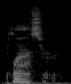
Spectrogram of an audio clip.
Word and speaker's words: placer: also discovered through google in the context of mining is like gasser placer a placer mine is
